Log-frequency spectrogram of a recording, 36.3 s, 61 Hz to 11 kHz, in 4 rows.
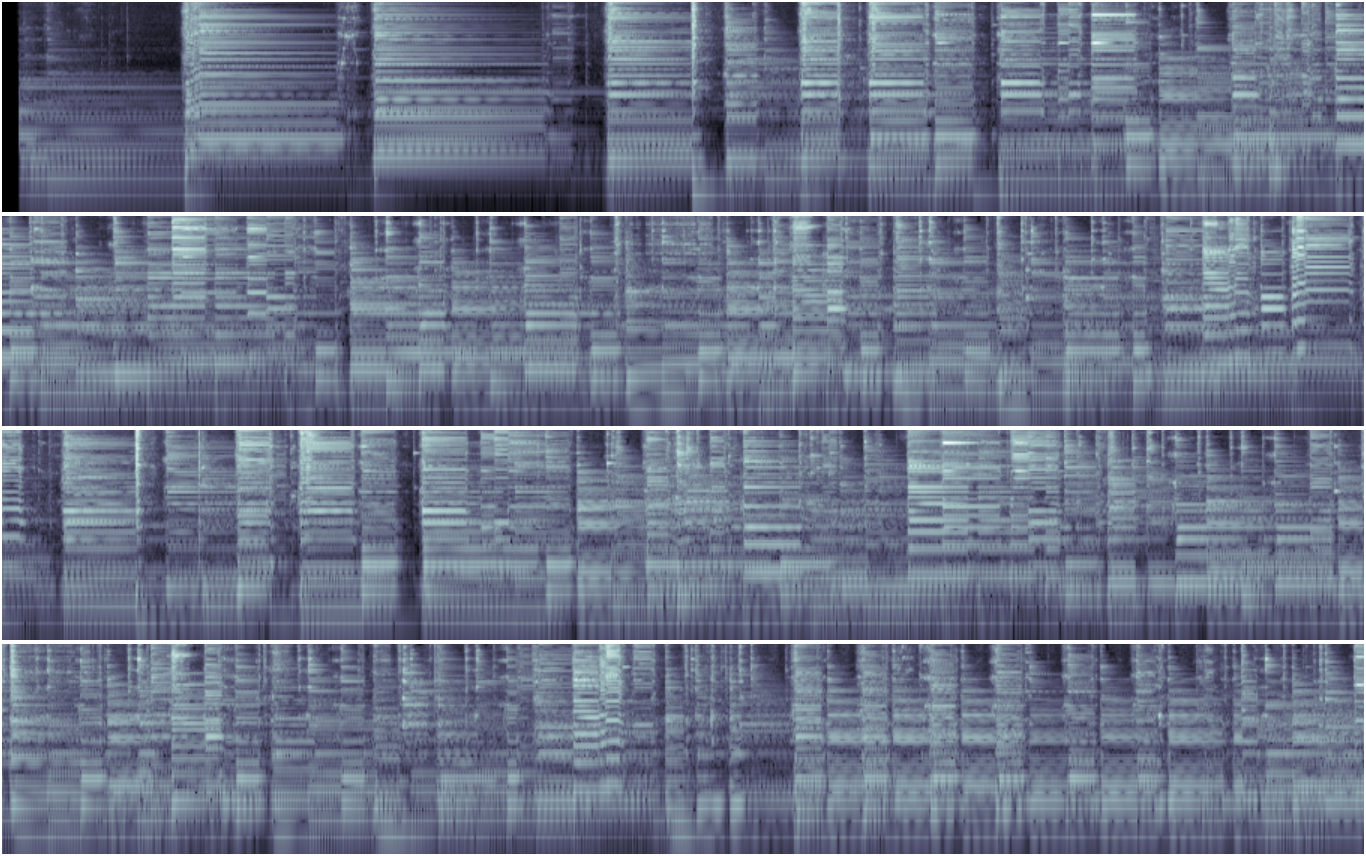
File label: Guitar sample; Group 5 (Vintage vs Vintage style contemporary)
